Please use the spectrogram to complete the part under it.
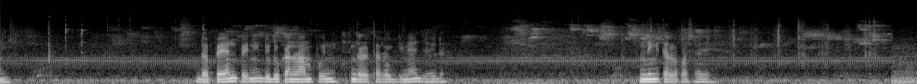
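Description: Metal parts clink and rattle softly as they are handled.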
